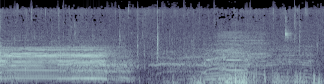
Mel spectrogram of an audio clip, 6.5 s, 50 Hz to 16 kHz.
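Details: Cattle recorded in October 2023: one long steady, richly harmonic moo lasting about two seconds, then a lower rougher bellow that bends upward, followed by quieter grunting and shuffling.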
